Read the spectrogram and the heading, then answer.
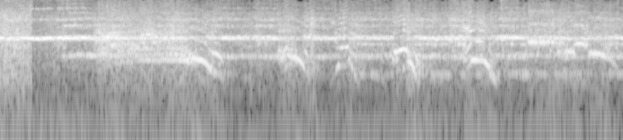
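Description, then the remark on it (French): A woman's piercing screams from Alfred Hitchcock's film Psycho, one of the most famous screams in film history, come in repeated sharp shrieks that slide downward, roughly every second, over a constant shrill high tone. They are loud, with no talking. “C'est l'un des cris les plus célèbres de l'histoire du cinéma.”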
